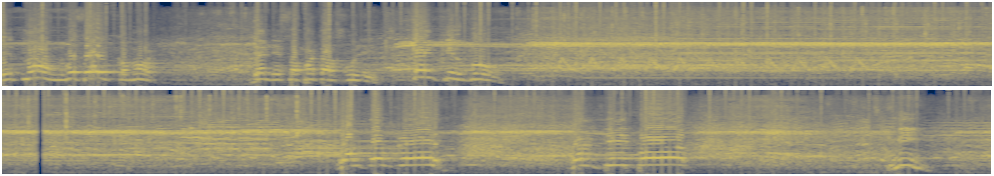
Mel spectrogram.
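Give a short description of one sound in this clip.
A man shouts with animation through a loudspeaker outdoors.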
